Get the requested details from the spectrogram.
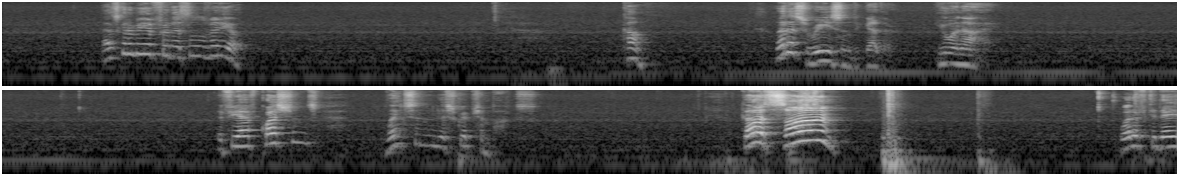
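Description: A middle-aged man speaks close to a microphone, with pauses.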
